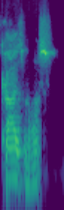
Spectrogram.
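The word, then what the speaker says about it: κόσμος: It is Strong's G2889, pronounced cosmos.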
